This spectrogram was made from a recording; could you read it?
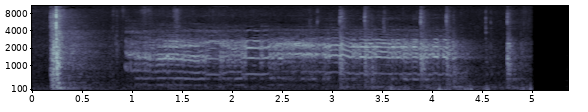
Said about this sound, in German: Er befreit sich aus dem Gatsch und stapft auf das große eiserne Tor zu. Als er davor steht, öffnet er sich quietschend und knarrend von alleine.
